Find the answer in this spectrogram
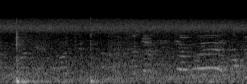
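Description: A football kicked with a sharp thump just after the start, then a lighter touch on the ball about a second in, with players shouting on the pitch.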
